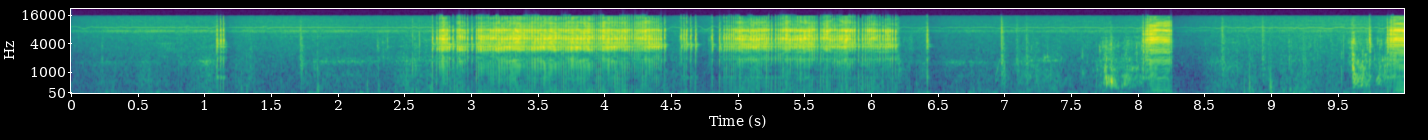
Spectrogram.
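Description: Water ripples and laps gently.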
